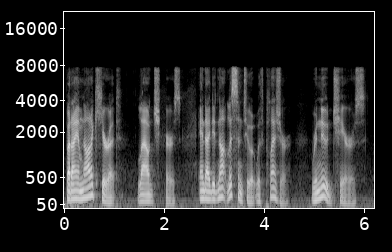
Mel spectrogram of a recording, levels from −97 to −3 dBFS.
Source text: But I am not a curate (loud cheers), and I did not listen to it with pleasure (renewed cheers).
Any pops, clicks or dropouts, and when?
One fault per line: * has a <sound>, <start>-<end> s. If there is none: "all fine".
* has a dropout, 1.9-2.1 s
